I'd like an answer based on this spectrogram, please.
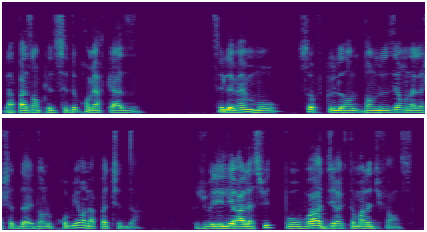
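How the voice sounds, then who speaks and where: A man teaching how to read, patiently spelling out words and repeating each one slowly. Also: a little high, a little mellow, no echo. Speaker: Arabic reading teacher. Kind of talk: step-by-step reading lesson. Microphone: USB desk microphone. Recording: dry, slightly dull home recording.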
